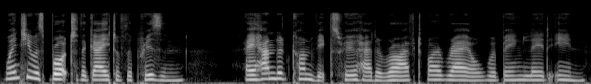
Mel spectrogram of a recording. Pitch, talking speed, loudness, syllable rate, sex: 210 Hz, 225 wpm, -19 LUFS, 5.4 syllables/s, female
